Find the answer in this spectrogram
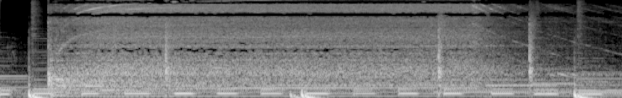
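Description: Electric miter saw starting, running and cutting through thin wood strips for about five seconds, its motor noise starting sharply just after the start and cutting off near the end, over background guitar music.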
